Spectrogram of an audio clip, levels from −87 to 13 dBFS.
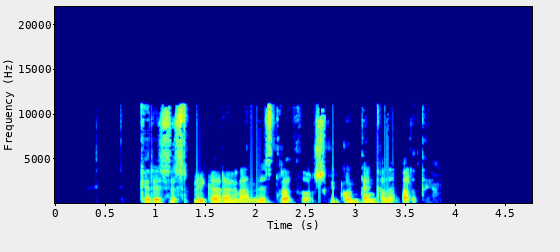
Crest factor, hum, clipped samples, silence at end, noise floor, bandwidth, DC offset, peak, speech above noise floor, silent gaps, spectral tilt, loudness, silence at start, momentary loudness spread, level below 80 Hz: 22 dB; none; under 0.1%; 1.15 s; -66 dBFS; 12 kHz; under 0.1%; -2 dBFS; 43 dB; none; -3.5 dB/octave; -22 LUFS; 0.85 s; 4 LU; -58 dBFS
